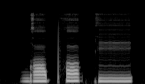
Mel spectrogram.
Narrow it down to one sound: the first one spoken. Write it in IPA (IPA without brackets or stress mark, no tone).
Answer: ɡ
